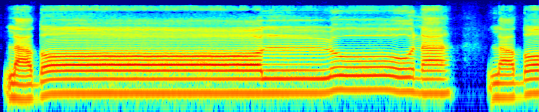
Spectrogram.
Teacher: দদ লাম জবর, বানানোর সময় মিলাতে হবে, কিন্তু উচ্চারণ করার সময় আগে চার আলিফ টান দিয়ে তারপরে লামকে ধরতে হবে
